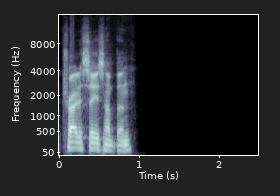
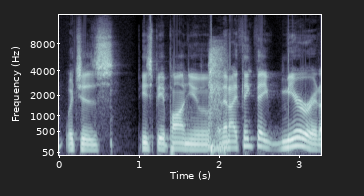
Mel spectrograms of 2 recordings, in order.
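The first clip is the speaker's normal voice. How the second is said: ordinary talk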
